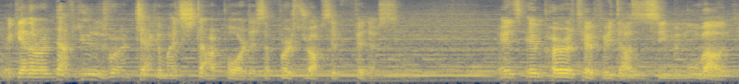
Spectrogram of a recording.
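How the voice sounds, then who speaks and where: Male narrator for a game story, on the low side, expressive delivery, recorded off-mic over prominent music. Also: far from the mic. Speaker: gaming YouTuber. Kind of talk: dramatic read-aloud of visual novel narration.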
